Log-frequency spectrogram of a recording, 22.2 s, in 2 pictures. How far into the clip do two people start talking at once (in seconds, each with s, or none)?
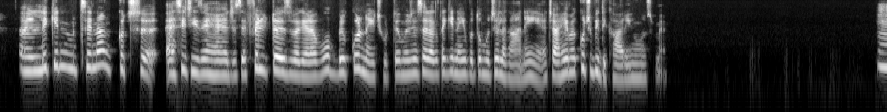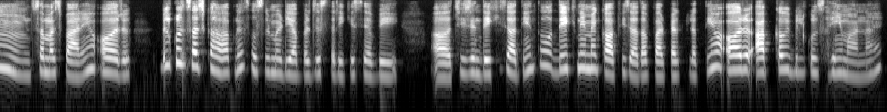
none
